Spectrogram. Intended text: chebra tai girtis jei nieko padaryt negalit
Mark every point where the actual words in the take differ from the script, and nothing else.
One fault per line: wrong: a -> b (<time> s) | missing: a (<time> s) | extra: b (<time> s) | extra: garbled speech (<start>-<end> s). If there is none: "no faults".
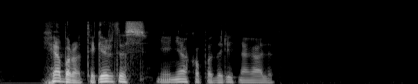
no faults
